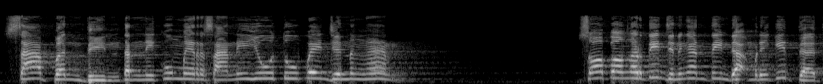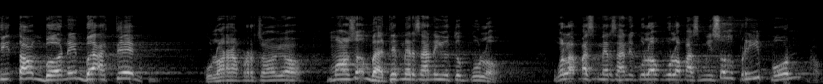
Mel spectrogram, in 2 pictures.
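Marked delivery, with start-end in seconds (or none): 0.0-9.6 higher and louder, slow, imploring; earnest pleading. Retold or imitated. Gus Alam quoted pleading. 11.5-16.4 incredulous retelling. Retold or imitated. Retold own disbelief.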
